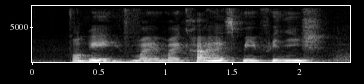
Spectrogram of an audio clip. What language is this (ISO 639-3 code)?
eng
